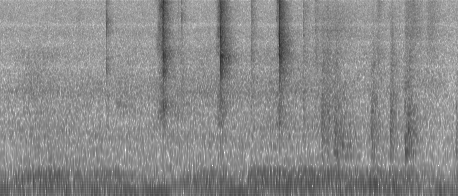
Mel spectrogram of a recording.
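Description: Scissors snip sharply through hair, several times.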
